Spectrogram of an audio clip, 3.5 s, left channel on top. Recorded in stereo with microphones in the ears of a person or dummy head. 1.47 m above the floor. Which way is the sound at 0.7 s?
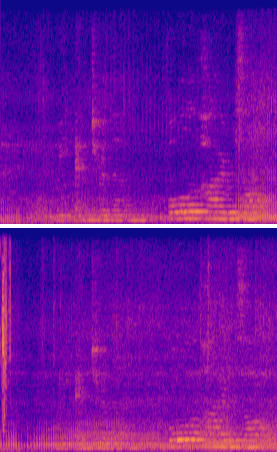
Centre (ahead or behind).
